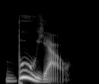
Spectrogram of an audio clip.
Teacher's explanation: It's normally that sharp, falling fourth tone. But if it comes right before another fourth tone, it changes to a rising second tone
